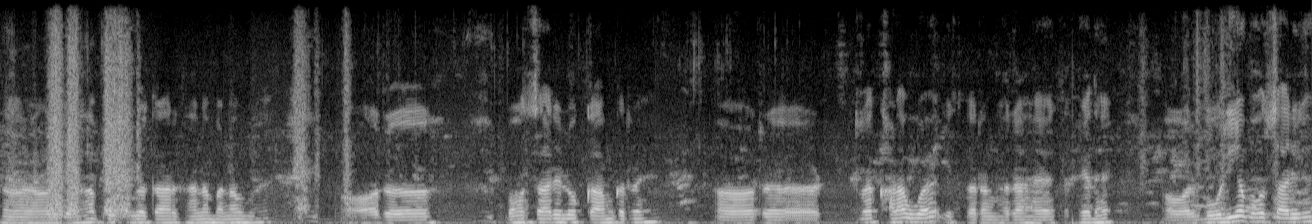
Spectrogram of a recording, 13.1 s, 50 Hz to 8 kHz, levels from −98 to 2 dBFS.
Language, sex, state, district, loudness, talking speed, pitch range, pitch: Hindi, male, Andhra Pradesh, Anantapur, -22 LUFS, 140 wpm, 110-130 Hz, 120 Hz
